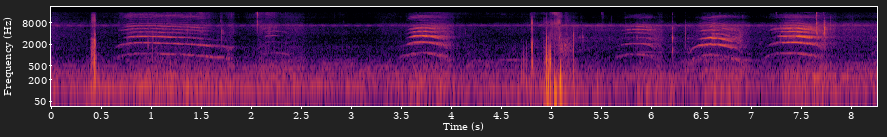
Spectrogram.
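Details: Baby cat giving drawn-out, arching cries, some long and falling, spaced a few seconds apart over a noisy background with scattered clicks and knocks.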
